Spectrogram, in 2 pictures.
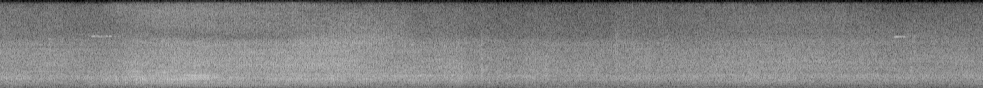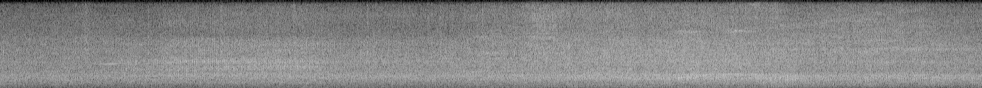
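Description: Scooters buzz past close by.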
